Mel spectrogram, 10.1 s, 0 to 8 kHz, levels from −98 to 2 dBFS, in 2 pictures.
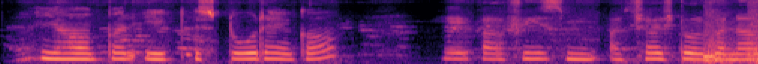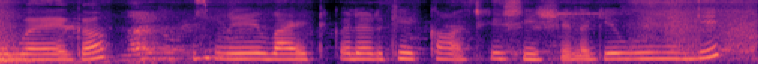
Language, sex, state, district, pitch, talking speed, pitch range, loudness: Hindi, female, Chhattisgarh, Rajnandgaon, 265 Hz, 130 wpm, 255-275 Hz, -32 LUFS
